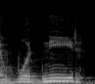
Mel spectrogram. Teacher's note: ojo que la L no se pronuncia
